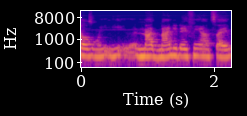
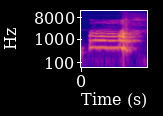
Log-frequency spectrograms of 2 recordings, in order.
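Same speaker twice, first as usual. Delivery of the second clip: shrill burst of laughter; high squealing laugh; 14 semitones higher, 3 dB louder than usual. Real, not acted. Laughs at own joke.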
